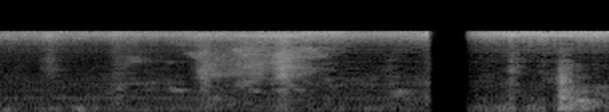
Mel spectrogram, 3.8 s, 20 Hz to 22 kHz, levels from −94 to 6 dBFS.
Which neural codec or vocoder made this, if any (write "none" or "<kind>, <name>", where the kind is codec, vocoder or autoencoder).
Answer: vocoder, WaveNeXt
